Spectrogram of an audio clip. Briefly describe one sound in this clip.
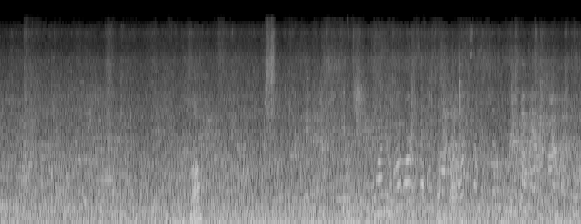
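Footsteps shuffle on a hard floor in a large echoing hall.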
